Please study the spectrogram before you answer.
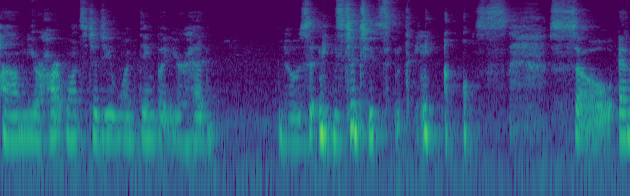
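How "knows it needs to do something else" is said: whispered with a small laugh. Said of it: "I don't mean to laugh".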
